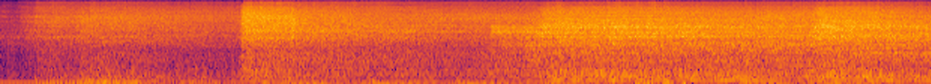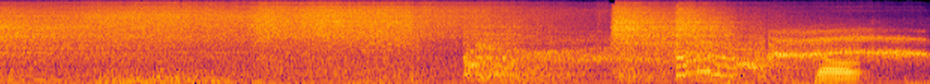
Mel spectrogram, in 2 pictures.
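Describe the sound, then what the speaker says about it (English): Pressure vented through the relief valve of a Bauer compressor SCBA air fill station, a loud, steady broadband hiss that holds for about ten seconds before tapering off amid brief clanks and faint voices. "then I'm going to open up my relief valve, and that will release the pressure through the air line to the cylinder"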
